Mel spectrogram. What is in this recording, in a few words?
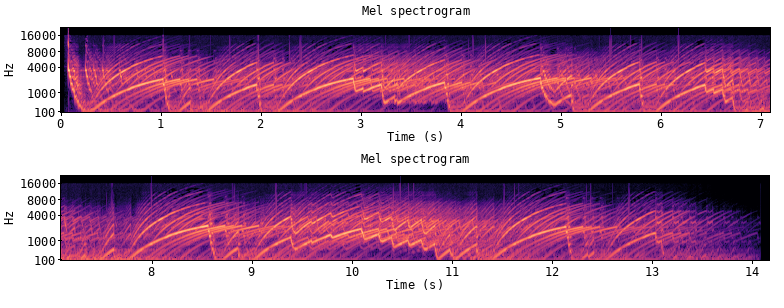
SPACE DRUM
